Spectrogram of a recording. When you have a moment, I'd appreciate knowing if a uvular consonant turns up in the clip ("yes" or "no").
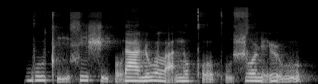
no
